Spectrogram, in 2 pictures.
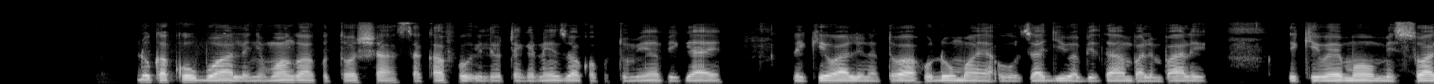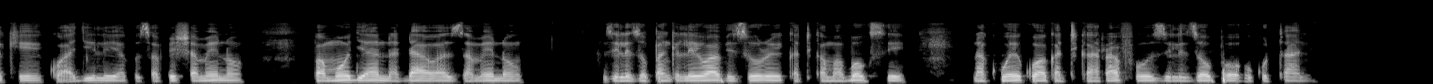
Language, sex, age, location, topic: Swahili, male, 25-35, Dar es Salaam, finance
